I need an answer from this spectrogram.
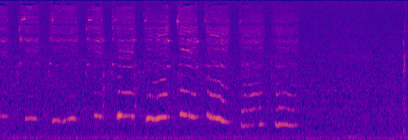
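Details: Dog in time out, confined to a corner after misbehaving indoors, whimpering in a string of high, tonal whines that slide downward and waver, several per second for about six seconds, then quiet room.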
